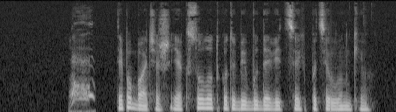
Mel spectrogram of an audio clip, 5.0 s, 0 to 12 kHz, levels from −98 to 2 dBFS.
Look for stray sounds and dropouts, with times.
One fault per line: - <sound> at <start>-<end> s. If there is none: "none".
- bark at 0.9-1.2 s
